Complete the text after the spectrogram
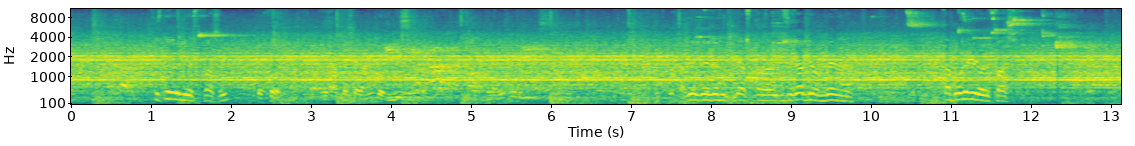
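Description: Adult men shout to each other during play in an echoing hall.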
